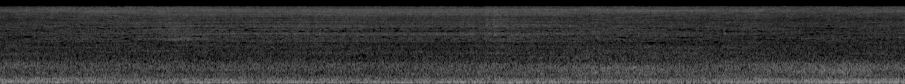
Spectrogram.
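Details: Ford Explorer (owner notes timing chain noise) overheating: steady, loud hiss of escaping steam with no engine rhythm, coolant venting; burn mark on the hood center, new wet spots on ground; thermostat and housing later replaced; steam hiss from overheating engine.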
